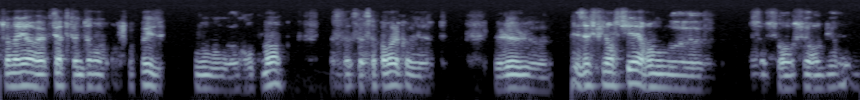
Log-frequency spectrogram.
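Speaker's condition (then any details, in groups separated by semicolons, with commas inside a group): Parkinson's disease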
